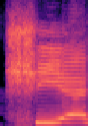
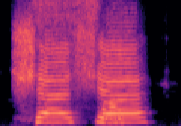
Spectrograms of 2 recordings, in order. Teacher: langsung ke a enggak enggak mampir ke I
